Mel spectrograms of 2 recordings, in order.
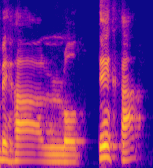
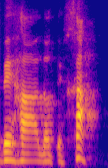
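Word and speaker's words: Beha'alotejá: Ya os sé que hay muchos que lo pronuncian Beha'aloteja, pero si se fijan, debajo de la taf hay un shva, y un shva nunca va acentuado. Entonces, esta palabra es aguda, es Beha'aloteja. El arte de encender la propia luz.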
